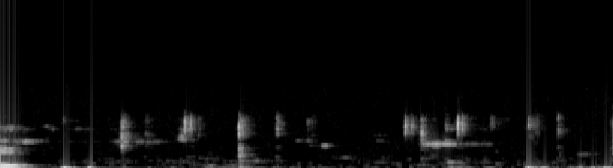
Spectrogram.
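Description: Computer keyboard being typed on: scattered, irregular key clicks.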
